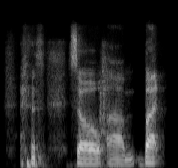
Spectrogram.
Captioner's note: chuckling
